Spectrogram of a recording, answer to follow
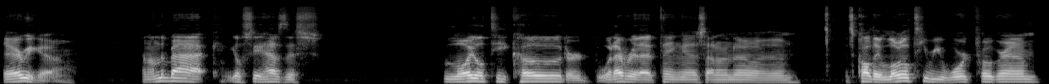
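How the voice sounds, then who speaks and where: A man's voice: medium pitch, a little slow, a little mellow. A man with a nasal voice, congested from a head cold, chatting through a casual fragrance review in a rambling, self-correcting way.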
